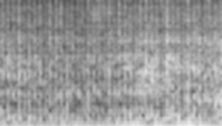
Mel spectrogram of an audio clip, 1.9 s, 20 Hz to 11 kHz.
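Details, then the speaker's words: 2014 Isuzu Elf NKR71 long-chassis diesel truck idling with oil filler open, no smoke and oil not spurting: steady even diesel clatter, strong low rumble, no missing beats; engine runs healthy with good oil flow. "Aman ya teman-teman mesinnya."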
